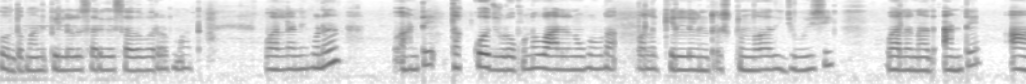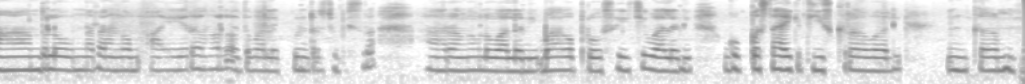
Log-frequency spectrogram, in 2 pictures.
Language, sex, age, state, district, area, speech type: Telugu, female, 18-30, Telangana, Hyderabad, urban, spontaneous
